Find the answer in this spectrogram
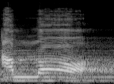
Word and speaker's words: আল্লাহ: আল্লাহ নয় কিন্তু আল্লাহ হচ্ছে অশুদ্ধ শুদ্ধ হচ্ছে আল্লাহ বলার সময় মুখটা গোল হয়ে যাবে বলেন তো সবাই উচ্চারণ করেন আল্লাহ আবার বলেন আল্লাহ আবার বলেন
